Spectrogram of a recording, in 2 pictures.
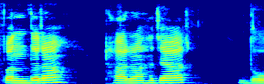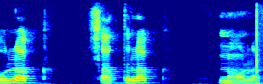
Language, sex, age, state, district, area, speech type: Punjabi, female, 45-60, Punjab, Mohali, urban, spontaneous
